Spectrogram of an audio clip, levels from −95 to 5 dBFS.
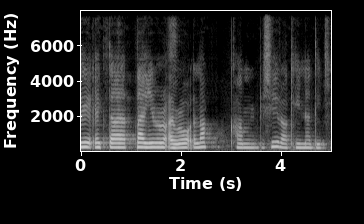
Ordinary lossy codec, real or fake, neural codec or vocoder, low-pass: none; fake; codec, 16 kHz, 1 kbps, FunCodec, trained on LibriTTS, 50 frames a second; none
